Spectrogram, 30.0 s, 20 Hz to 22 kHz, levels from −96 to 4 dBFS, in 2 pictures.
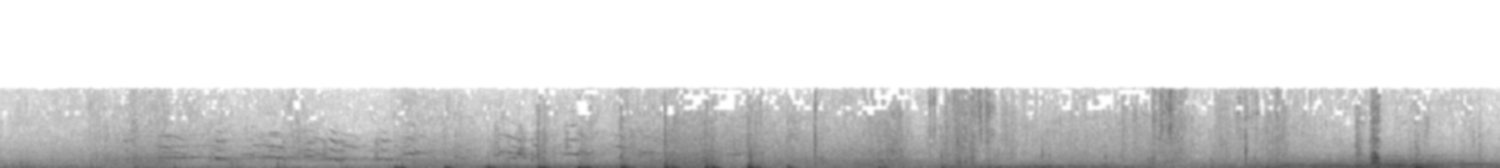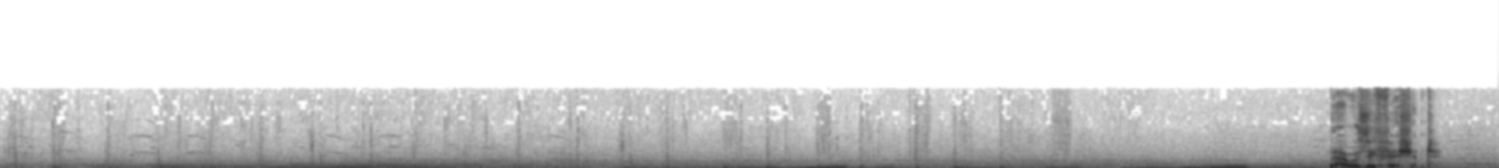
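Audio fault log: Nothing stood out on a careful listen.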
